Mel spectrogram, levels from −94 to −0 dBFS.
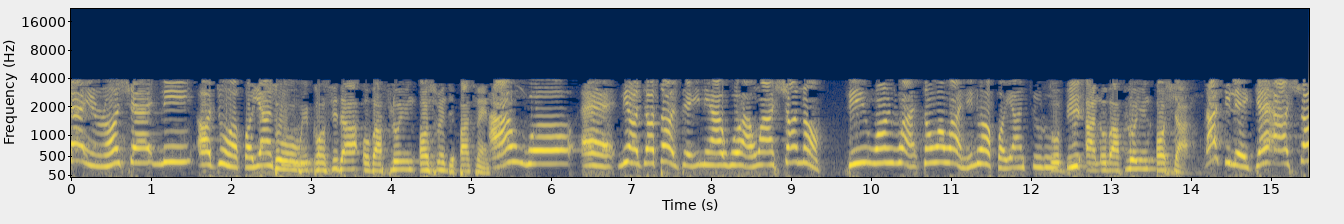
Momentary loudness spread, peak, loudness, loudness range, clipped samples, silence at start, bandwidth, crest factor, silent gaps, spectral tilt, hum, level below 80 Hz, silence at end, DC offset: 5 LU; 0 dBFS; -10 LUFS; 2 LU; 1%; 0 s; 4 kHz; 10 dB; none; -10 dB/octave; none; -40 dBFS; 0 s; under 0.1%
